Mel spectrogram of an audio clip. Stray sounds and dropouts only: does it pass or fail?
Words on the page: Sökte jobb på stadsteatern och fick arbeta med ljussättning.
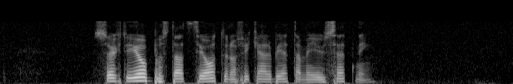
pass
